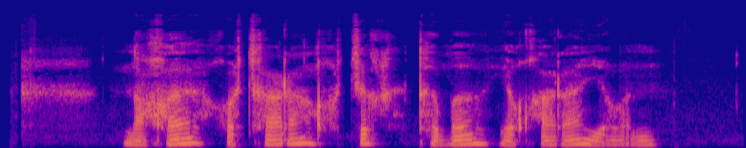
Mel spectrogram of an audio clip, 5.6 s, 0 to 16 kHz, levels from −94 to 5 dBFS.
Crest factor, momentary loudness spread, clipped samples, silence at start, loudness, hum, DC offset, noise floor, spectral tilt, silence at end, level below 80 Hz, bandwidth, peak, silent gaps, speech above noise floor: 24 dB; 15 LU; under 0.1%; 0.15 s; -32 LUFS; none; under 0.1%; -72 dBFS; -5.5 dB/octave; 0.7 s; -62 dBFS; 11 kHz; -10 dBFS; none; 40 dB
